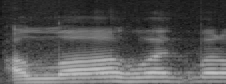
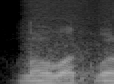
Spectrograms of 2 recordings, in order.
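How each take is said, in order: First: It is said loudly and strongly. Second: It is said softly and quietly. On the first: "baru dikeraskan" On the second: "dia baca pelan-pelan dulu"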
